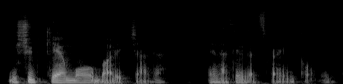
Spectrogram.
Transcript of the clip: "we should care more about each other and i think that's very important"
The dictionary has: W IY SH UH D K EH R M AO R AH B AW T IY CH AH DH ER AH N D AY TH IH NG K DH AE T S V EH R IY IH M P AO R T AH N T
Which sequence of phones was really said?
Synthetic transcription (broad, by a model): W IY SH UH D K EH R M AO R AH B AW T IY CH AH DH ER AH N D AY TH IH NG K DH AE T S V EH R IY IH M P AO R T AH N T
